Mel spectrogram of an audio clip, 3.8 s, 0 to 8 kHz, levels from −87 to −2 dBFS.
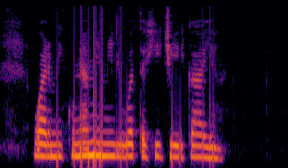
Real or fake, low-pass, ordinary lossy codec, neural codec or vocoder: real; 7.2 kHz; MP3, 48 kbps; none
